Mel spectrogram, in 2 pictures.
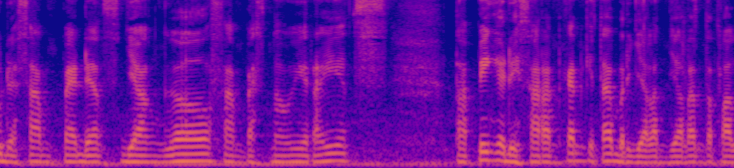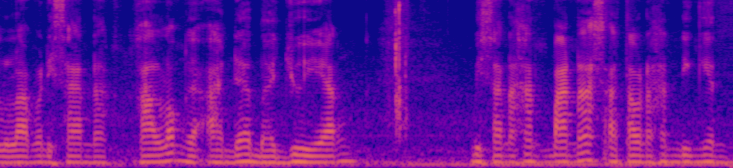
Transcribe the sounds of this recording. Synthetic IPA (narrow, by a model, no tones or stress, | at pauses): udahsampɛdɛnsd͡ʒaŋɡəlsampasnawiɾaɪt̪s | t̪apiŋɡaʔdisaɾankankit̪abərd͡ʒaland͡ʒalant̪ərlalulamadisanakaloŋɡaʔadabad͡ʒujaŋ | bisanaɦanpanasat̪awnaɦandiŋɪn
